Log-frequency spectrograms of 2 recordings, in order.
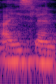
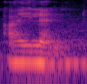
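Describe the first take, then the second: First: The word is said with an s sound. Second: The word is said without an s sound. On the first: The speaker calls it wrong. "कुछ लोग क्या करते हैं आइसलैंड पढ़ते हैं, जो बिल्कुल गलत है" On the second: The speaker calls it right. "इसको हम पढ़ते हैं आइलैंड"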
